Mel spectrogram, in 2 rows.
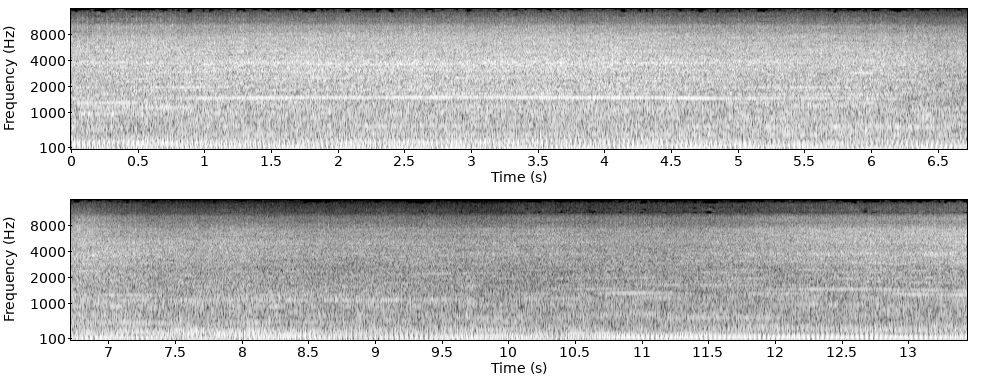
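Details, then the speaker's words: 2003 Wright Stander, 23 hp Kawasaki V-twin, after everything wrongly hooked up was corrected and adjusted: even, steady drone at constant speed, no surging, popping or misfires. It runs as it should. "Everything was pretty much hooked up wrong. So figuring it out here, and I get it working just the way it's supposed to."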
